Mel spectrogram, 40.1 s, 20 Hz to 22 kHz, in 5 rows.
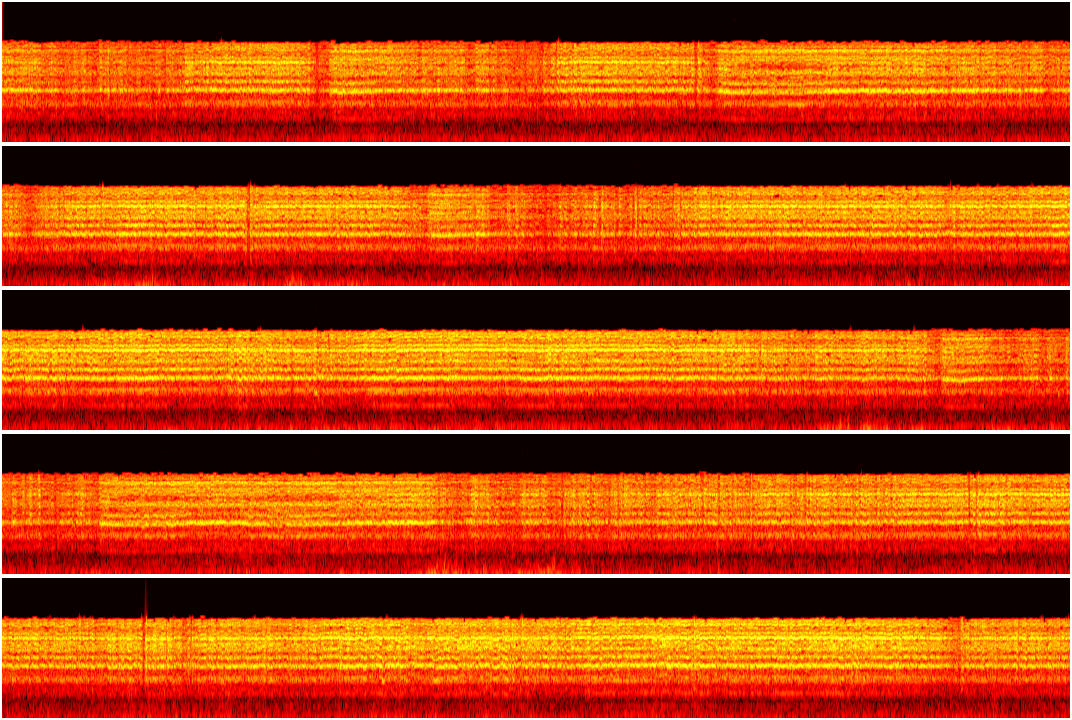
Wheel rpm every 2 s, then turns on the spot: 170, 170, 160, 170, 170, 170, 170, 170, 170, 160, 170, 170, 160, 170, 170, 170, 170, 170, 170, 170.
none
